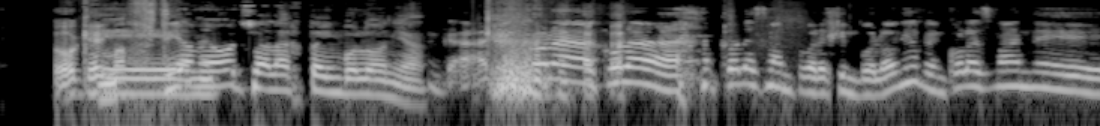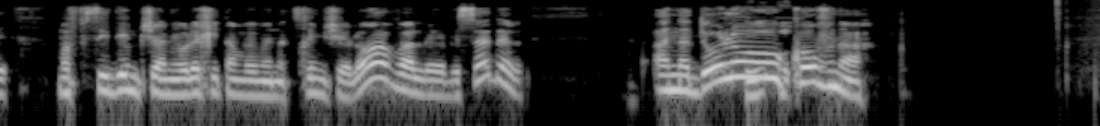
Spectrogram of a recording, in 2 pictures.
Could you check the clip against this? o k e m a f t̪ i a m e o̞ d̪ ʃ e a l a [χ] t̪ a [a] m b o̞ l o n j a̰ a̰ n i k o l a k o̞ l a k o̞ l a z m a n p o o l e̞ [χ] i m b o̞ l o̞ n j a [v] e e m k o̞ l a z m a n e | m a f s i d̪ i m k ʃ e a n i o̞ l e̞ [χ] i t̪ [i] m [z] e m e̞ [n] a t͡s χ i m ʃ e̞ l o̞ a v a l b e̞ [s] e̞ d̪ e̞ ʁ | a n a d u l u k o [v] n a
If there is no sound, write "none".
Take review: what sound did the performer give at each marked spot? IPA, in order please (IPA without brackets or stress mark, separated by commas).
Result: χ, i, χ, v, χ, a, v, n, s, v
